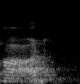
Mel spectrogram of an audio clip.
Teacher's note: Next vowel is R, is a back, unrounded, long vowel. Hard, h, d, hard.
